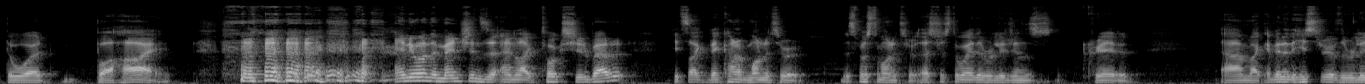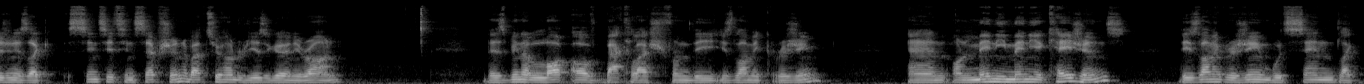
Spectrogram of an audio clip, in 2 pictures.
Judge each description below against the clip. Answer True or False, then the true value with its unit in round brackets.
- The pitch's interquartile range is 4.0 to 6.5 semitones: False (3.0 semitones)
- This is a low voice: True (105 Hz)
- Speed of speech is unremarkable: True (165 wpm)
